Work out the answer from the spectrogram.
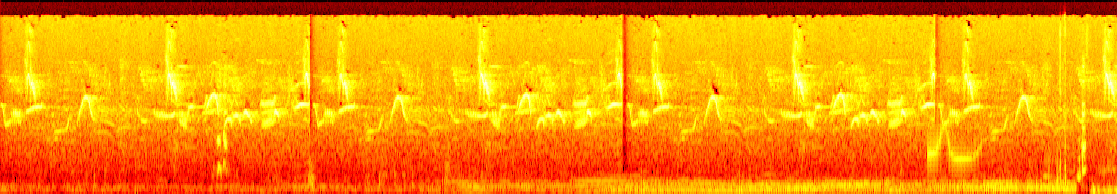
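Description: A songbird singing the same short phrase over and over, about once every two seconds: a sharp high falling note followed by a quick run of chirps.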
